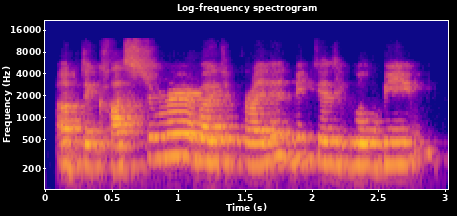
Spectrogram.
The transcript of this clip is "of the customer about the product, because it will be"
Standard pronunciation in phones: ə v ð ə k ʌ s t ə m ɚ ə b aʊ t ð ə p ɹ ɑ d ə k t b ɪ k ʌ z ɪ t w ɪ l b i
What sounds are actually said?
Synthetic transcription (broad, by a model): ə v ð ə k ʌ s t ə m ɚ ə b aʊ t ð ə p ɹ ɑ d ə t b ɪ k ʌ z ɪ t w ɪ l b i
